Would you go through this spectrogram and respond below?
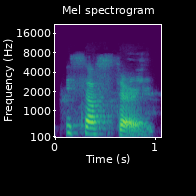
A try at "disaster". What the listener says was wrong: Again, look, the Z. In English, we have this sound a lot. Z. Disaster. Disaster.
